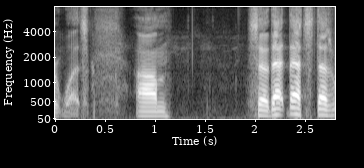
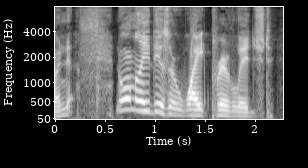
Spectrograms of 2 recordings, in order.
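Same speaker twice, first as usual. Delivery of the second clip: ordinary talk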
